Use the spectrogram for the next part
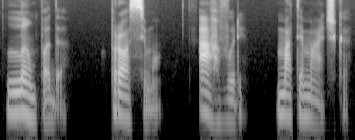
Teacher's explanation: as proparoxítonas, aquelas palavras com volume mais alto lá na antepenúltima sílaba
